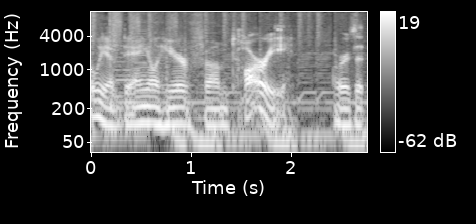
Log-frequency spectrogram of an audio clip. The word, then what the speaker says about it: Tauri: and said pronounce this I would probably pronounce it like Atari without the a tari but that's probably less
